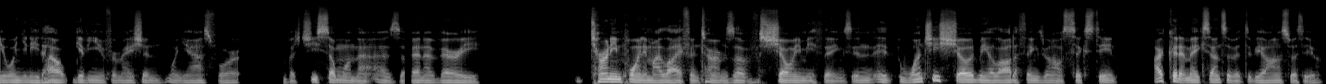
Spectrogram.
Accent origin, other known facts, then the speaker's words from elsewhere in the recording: United States; accent: American; now in Australia; I'm in Australia 'cause I still have my American accent.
